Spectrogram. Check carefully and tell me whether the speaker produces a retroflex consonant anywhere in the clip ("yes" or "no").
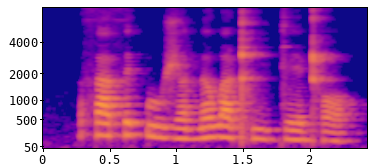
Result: yes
